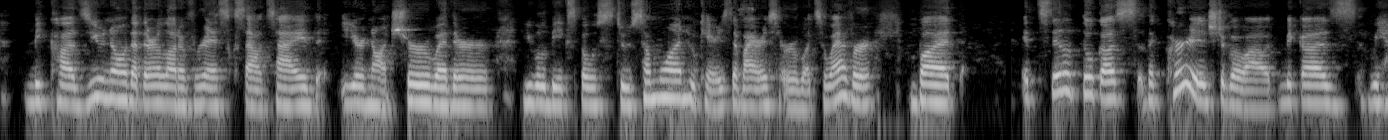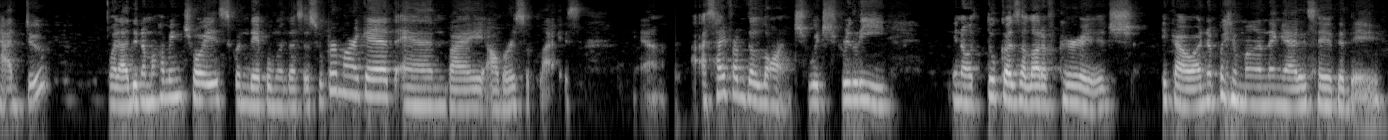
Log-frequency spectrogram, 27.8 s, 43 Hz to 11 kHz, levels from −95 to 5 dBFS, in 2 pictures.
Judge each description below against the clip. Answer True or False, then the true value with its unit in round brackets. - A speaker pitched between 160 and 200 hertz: True (190 Hz)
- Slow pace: False (155 wpm)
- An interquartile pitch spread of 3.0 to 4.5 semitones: True (3.8 semitones)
